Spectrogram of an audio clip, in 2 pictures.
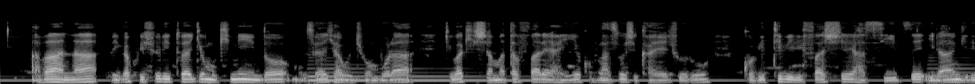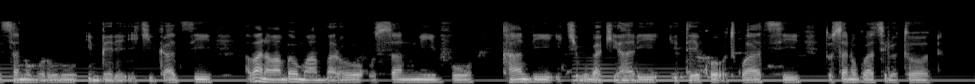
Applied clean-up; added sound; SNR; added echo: none; Bass guitar; 12 dB; none.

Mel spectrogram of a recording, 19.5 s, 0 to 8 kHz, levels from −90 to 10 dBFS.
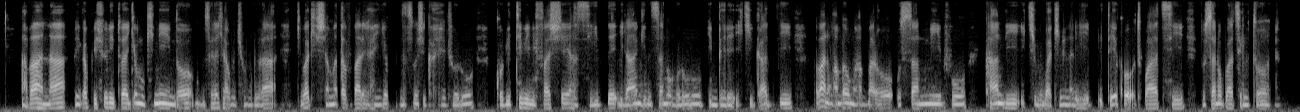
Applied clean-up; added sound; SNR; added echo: neural diffusion model UNIVERSE++.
